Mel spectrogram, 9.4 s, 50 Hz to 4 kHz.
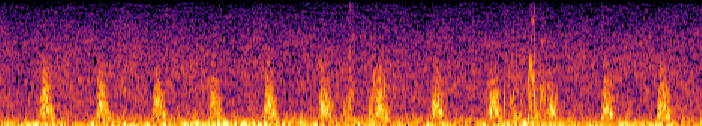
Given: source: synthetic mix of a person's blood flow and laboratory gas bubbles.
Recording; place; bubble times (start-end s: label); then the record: Doppler ultrasound of blood flow; subclavian vein
4.54-4.74 s: bubbles
4.86-5.18 s: bubbles
6.69-7.00 s: bubbles
7.02-7.32 s: bubbles
From the record:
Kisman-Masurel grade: 221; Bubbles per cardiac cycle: several, 3 to 8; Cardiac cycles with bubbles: 10 to 50%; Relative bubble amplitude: barely perceptible (0.100 to 0.250); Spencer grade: 2 (many but less than half of the cardiac periods contain bubble signals, singularly or in groups); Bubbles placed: anywhere in the cardiac cycle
